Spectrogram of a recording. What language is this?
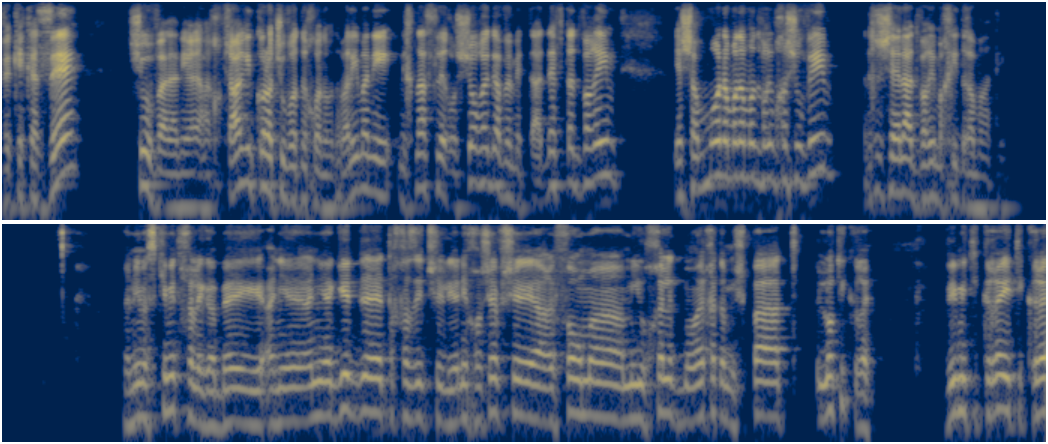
Hebrew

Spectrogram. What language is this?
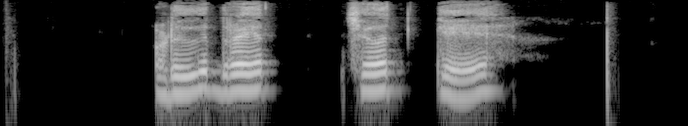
Thai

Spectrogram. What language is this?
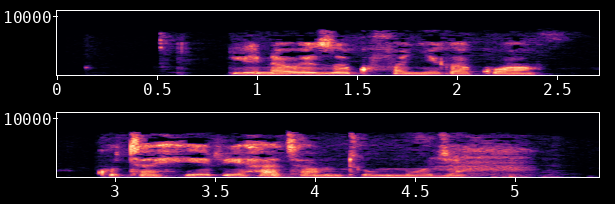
Swahili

